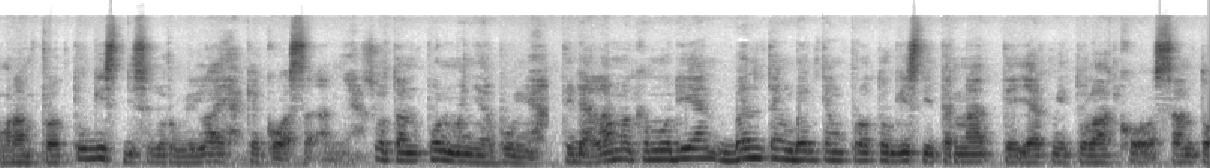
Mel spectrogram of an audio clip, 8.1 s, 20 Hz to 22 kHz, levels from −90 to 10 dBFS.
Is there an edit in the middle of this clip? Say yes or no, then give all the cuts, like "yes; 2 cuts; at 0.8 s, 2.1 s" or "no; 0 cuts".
yes; 2 cuts; at 2.3 s, 3.6 s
